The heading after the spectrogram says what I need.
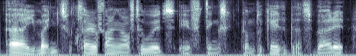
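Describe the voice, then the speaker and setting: A man's voice: lowish voice, monotone, quick pace, sharp tone, no room sound, low-quality recording. A man whose first language is Dutch-derived, explaining his invented language in a casual spoken lesson, hesitant with many ums and self-corrections.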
